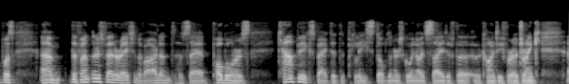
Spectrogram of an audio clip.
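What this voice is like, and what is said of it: Dublin Irish accent. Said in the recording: “I didn't bump into any Dubs in Kildare today, but I suppose I wouldn't know the difference. When I go to places like this, the only accent that stands out is my own.”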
